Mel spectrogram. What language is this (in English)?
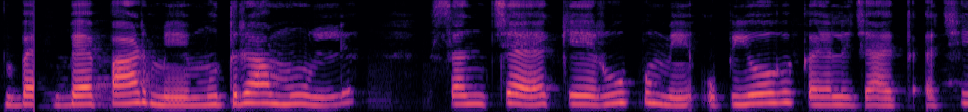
Maithili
